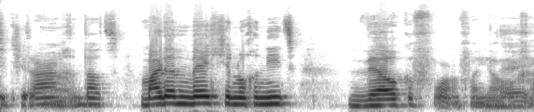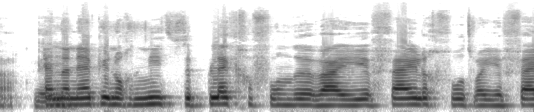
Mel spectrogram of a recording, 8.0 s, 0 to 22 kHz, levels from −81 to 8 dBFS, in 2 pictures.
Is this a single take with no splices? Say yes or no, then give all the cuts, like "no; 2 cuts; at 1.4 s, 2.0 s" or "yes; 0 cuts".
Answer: no; 2 cuts; at 1.0 s, 4.2 s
